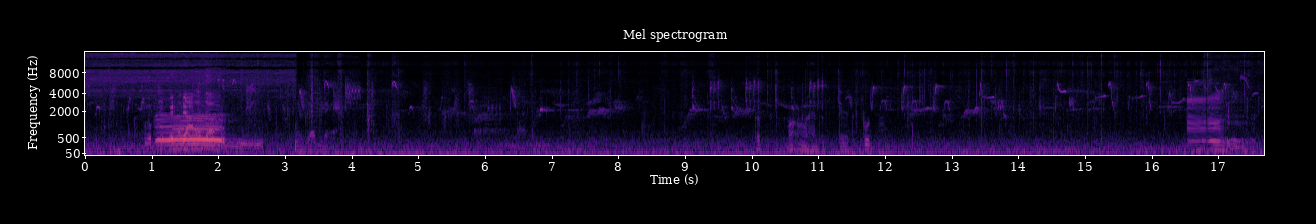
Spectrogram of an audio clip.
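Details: Cows walking home along a road with their herder in the countryside: a loud moo near the start, a long quieter stretch with faint chirps and scattered noises, then another moo at the end.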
